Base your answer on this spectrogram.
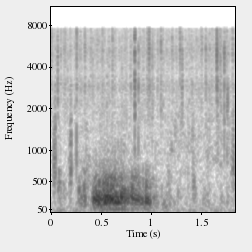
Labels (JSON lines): {"label": "biophony, growl", "recorder": "SoundTrap 600 or HydroMoth"}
